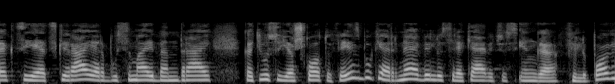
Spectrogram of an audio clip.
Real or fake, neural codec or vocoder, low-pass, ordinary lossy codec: fake; codec, 16 kHz, 6 kbps, DAC; 7.2 kHz; MP3, 32 kbps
